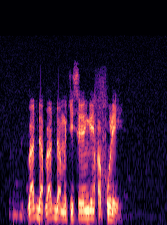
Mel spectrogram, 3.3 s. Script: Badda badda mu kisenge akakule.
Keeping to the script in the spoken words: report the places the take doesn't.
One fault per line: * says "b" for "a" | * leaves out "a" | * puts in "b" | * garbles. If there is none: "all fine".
all fine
